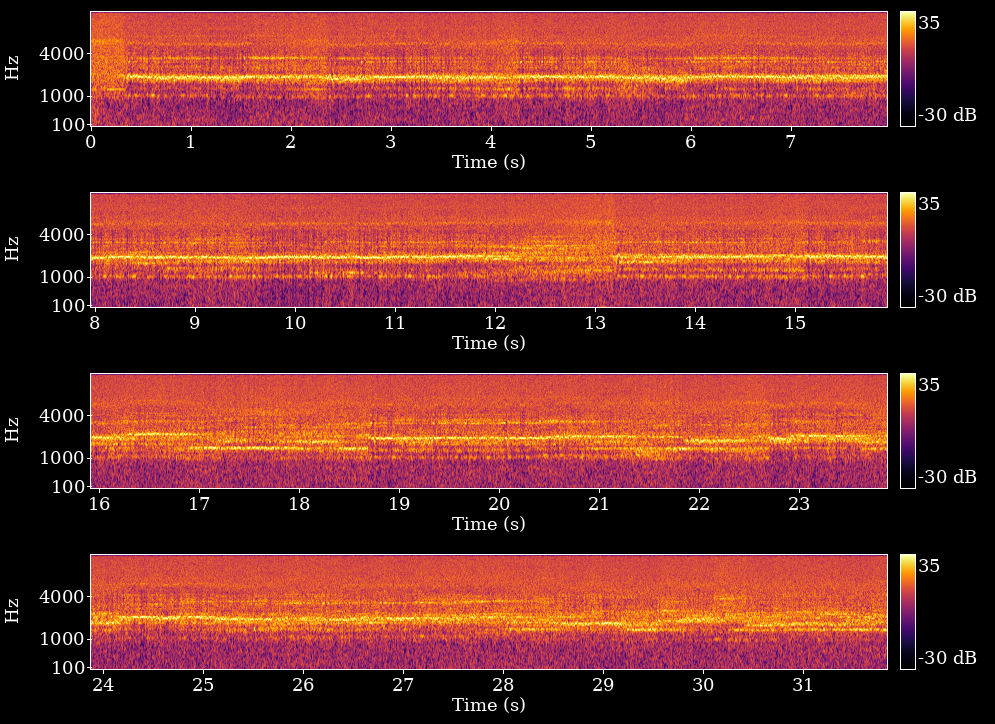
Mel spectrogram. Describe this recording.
Started as some dogs barking outside, sped up, reversed, reverbed, and distorted to hell and back. Please, make it stop.
annoying, harsh, loud, noise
